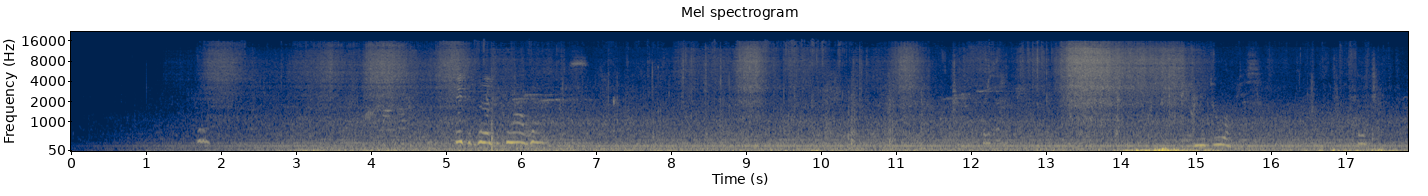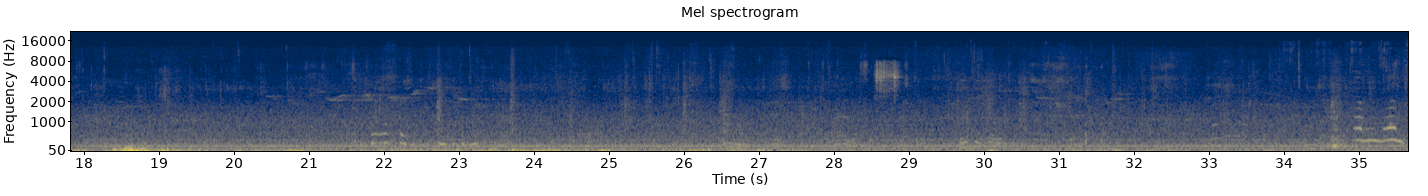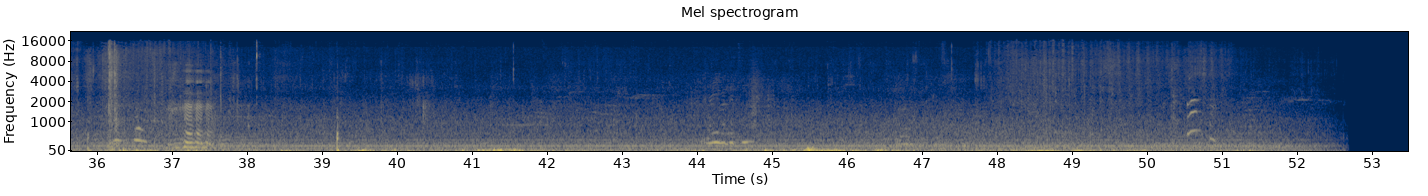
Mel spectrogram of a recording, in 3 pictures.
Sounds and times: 1.7s peacock wings, scratching the ground 6.8s
7.8s peacock wings, scratching the ground 16.0s
34.9s peacock wings, scratching the ground 38.0s
47.7s peacock wings, scratching the ground 51.2s

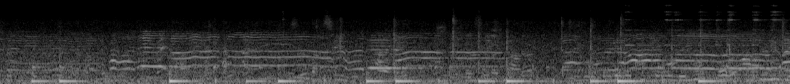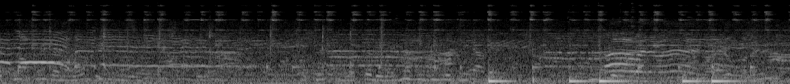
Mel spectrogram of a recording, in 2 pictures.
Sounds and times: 0.0s Hare Krishna 15.8s

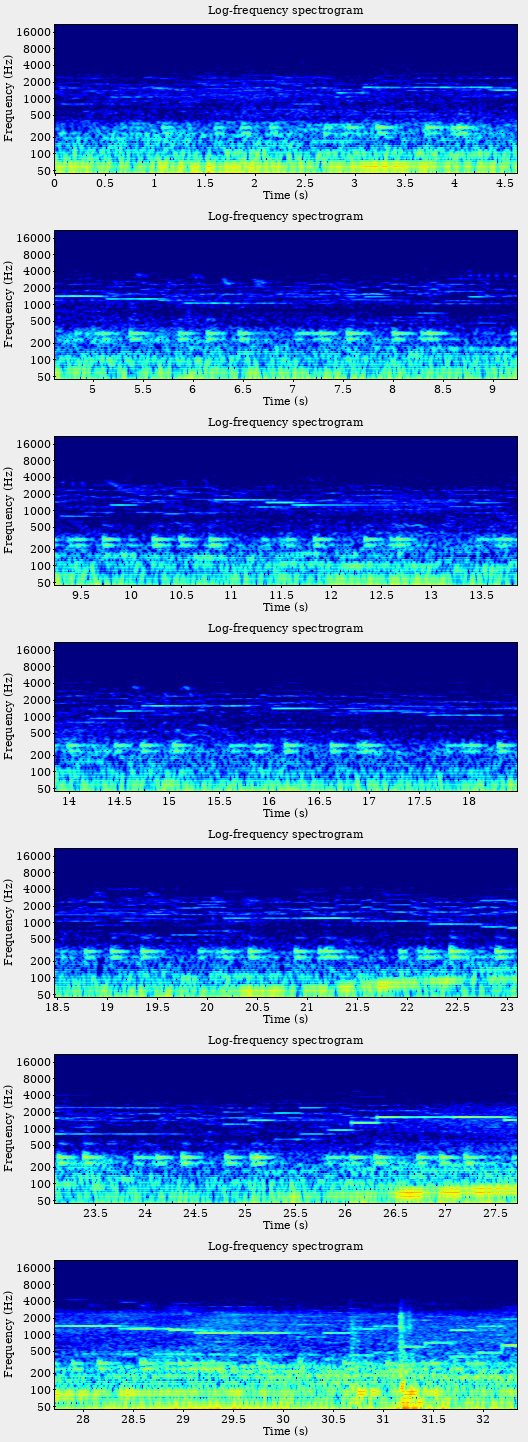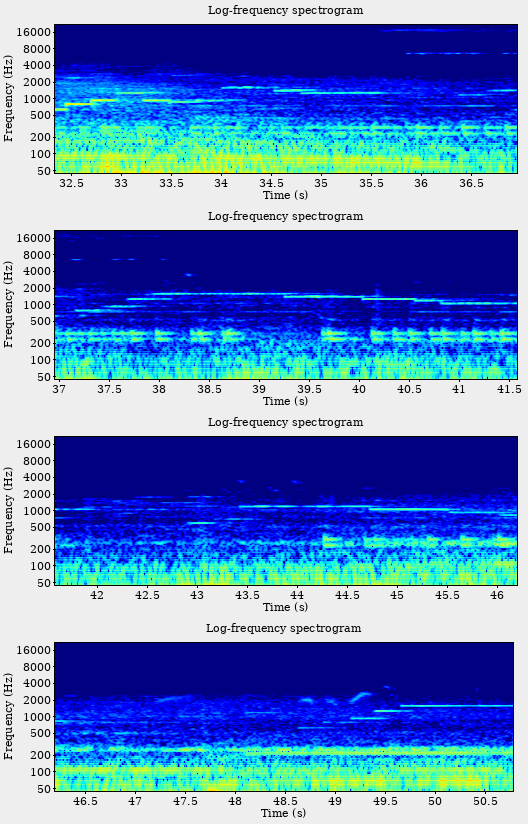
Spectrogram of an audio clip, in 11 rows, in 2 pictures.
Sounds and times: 0.0s Traffic Sound 50.7s
3.8s Birdsong sound 12.8s
13.7s Birdsong sound 16.3s
24.5s Garbage Truck 50.7s
26.0s Birdsong sound 41.5s
43.4s Birdsong sound 50.7s

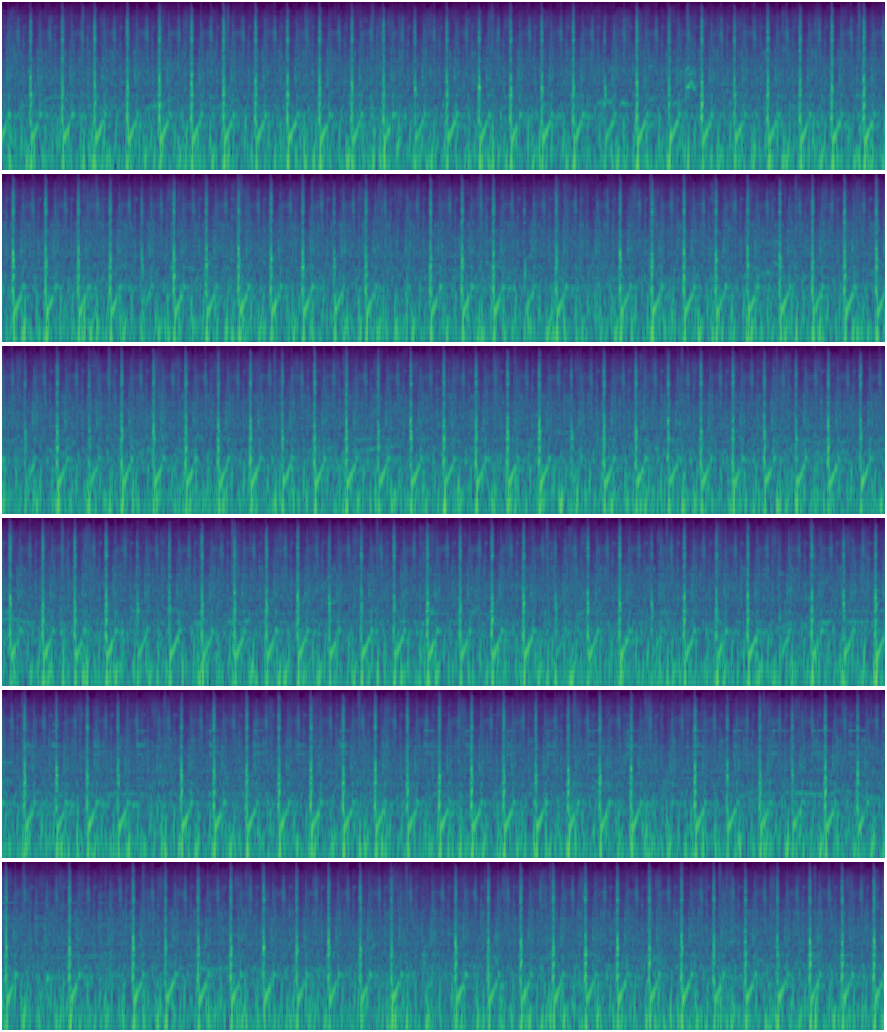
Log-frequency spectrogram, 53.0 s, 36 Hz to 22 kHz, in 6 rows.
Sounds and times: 0.0s Bamford Stationary Engine 52.9s

